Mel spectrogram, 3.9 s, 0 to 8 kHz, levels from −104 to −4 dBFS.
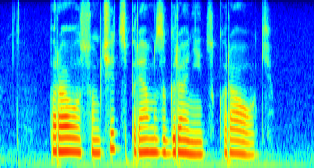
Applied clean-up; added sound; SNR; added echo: none; none; none; none.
